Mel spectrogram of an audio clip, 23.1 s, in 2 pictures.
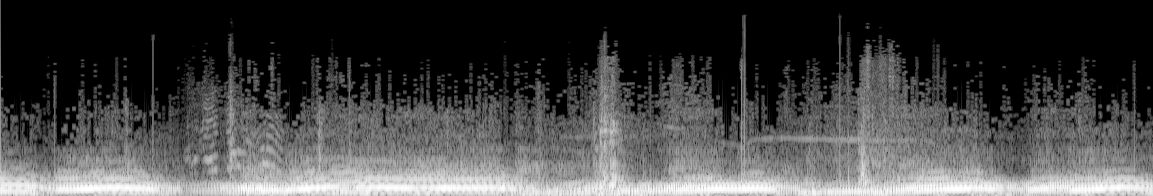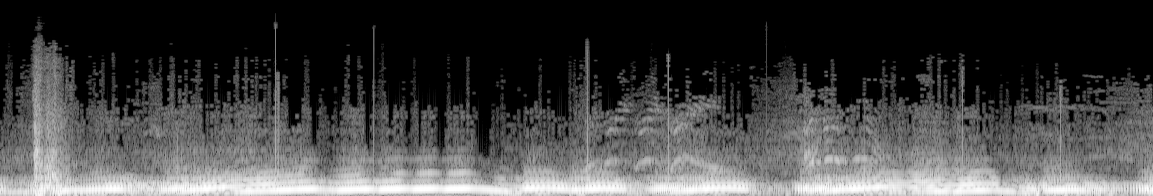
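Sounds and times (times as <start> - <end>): car engine revving: 0.0 - 23.0
sharp bangs: 2.2 - 13.3.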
